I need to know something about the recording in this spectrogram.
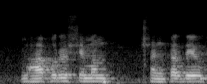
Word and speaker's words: शंकर: महापुरुष श्रीमंत शंकर देव, देखिए अब स का उच्चारण करने में मुझे दिक्कत हुई, तालव्य श बोलने में, तो शंकर का दंत्य स आ गया, शंकर। देखिए अभी सही आया, इसलिए उच्चारण का आपको हमेशा ध्यान रखना है।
